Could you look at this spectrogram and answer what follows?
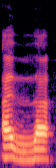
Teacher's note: Sabdu pada zal tak dengung, tekan zal dan lepas azza.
